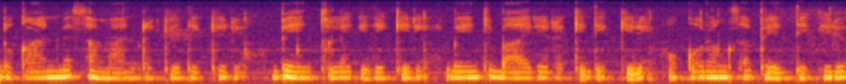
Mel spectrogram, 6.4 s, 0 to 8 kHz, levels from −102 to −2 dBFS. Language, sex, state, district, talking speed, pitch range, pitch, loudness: Rajasthani, female, Rajasthan, Churu, 190 wpm, 150-170 Hz, 160 Hz, -17 LUFS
